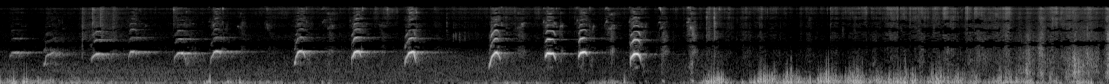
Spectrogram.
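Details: German wirehaired dachshund, a hunting dog, giving tongue while trailing the scent of cottontail rabbits; high, sharp yelping barks in a steady string of about a dozen, then rustling movement through vegetation.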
